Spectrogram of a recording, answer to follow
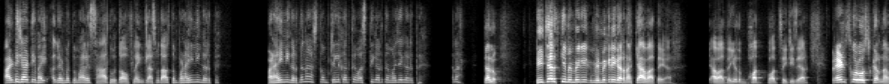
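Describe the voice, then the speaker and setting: This young man's voice is fairly high-pitched with a darkish tone, recorded dry and dull with no echo. During his online class he chats casually, going through viewer comments live and teasing in a playful, slangy way.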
